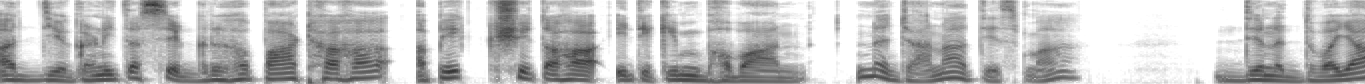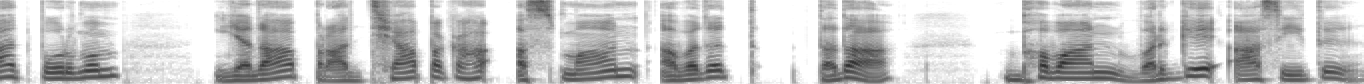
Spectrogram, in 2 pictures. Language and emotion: Sanskrit, surprised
